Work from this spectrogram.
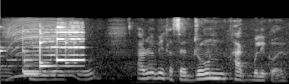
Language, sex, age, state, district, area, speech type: Assamese, male, 45-60, Assam, Darrang, rural, spontaneous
